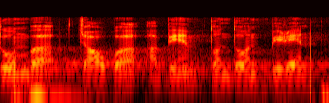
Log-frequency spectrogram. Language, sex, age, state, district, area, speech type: Manipuri, male, 18-30, Manipur, Kakching, rural, spontaneous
